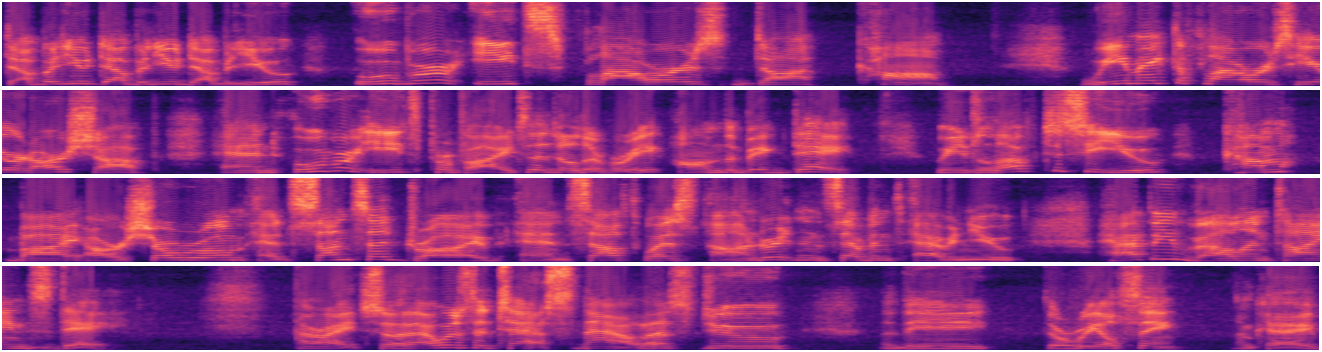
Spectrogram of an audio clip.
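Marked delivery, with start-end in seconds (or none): 0.0-20.3 happy tone with a smile in the voice. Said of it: "I have to put a smile in my voice".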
